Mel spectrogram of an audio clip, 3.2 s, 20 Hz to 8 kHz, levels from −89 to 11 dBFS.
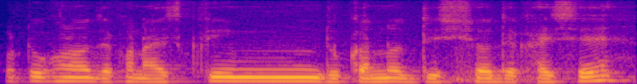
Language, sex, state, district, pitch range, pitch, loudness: Assamese, male, Assam, Sonitpur, 115-140 Hz, 130 Hz, -13 LUFS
